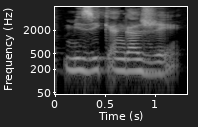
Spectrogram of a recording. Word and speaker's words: musique engagée: But on the other hand, you have traced here a long trajectory of musique engagée. Again, please correct me if I'm mispronouncing it. – Perfect.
